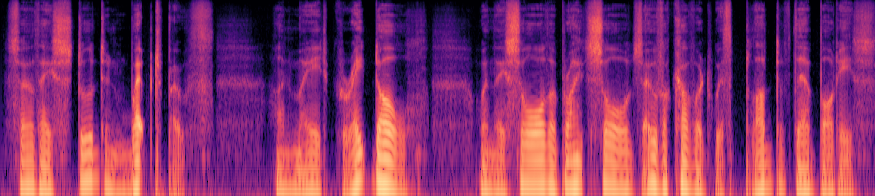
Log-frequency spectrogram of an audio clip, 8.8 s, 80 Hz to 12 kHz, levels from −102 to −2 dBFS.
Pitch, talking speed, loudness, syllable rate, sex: 85 Hz, 160 wpm, -23 LUFS, 3.7 syllables/s, male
